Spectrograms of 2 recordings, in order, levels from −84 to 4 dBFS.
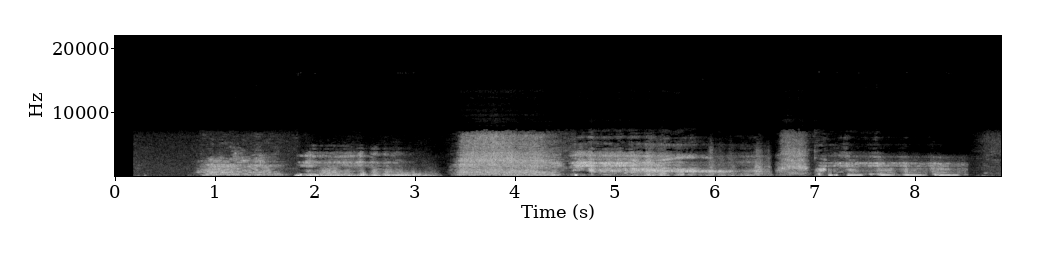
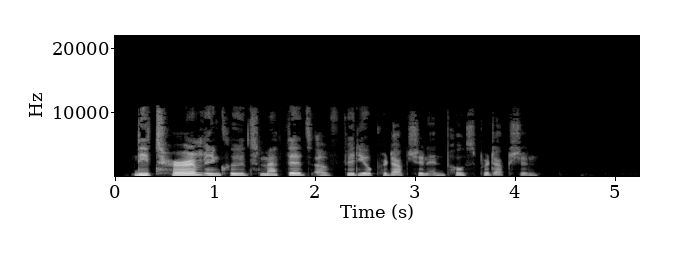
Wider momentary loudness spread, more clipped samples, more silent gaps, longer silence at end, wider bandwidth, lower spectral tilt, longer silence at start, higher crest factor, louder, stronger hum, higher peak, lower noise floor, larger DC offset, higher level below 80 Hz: second, 10 LU vs 18 LU; neither; neither; second, 0.15 s vs 1.05 s; second, 7.6 kHz vs 11.5 kHz; about the same, -4.5 dB/octave vs -5 dB/octave; first, 0.8 s vs 0.2 s; about the same, 18 dB vs 20 dB; about the same, -22 LUFS vs -22 LUFS; neither; second, -6 dBFS vs -2 dBFS; second, -54 dBFS vs -81 dBFS; neither; first, -48 dBFS vs -74 dBFS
